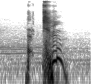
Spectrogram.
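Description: One sharp sneeze, preceded by a quick inhaled catch and ending in a loud, voiced burst, close and clear against a quiet background.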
